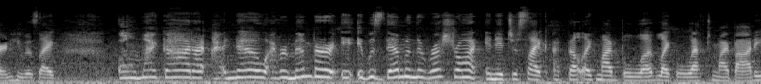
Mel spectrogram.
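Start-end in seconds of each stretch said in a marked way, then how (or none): 1.2-4.9 high-pitched retold outcry without full volume; mock scream. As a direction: imitate someone shrieking a sudden realization. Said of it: "screaming bloody murder".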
